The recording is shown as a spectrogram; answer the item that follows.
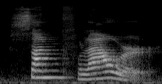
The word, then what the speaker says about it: sunflower: Fry their potato in a little, okay, in a little sunflower. Trọng âm rơi vào âm tiết thứ nhất thôi nha.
